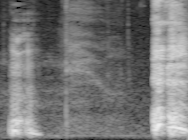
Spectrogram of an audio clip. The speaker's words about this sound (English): And I just had to clear my throat.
